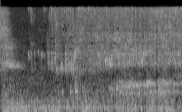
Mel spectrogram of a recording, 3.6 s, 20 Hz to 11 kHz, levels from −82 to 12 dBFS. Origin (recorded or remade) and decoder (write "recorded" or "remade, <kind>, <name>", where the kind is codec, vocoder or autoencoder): recorded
